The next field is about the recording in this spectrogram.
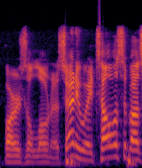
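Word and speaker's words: Barzalona: uh who won the dubai world cup barcelona barcelona yes that's that's how you say it bars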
